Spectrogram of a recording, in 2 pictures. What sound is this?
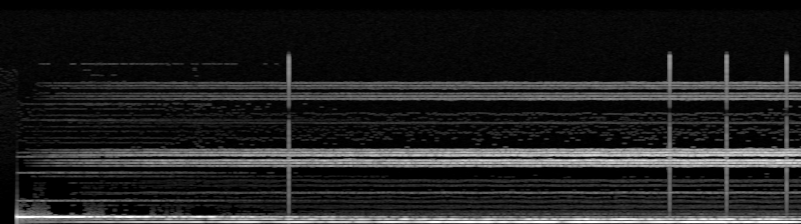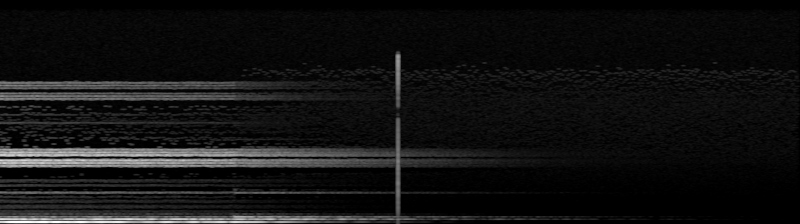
A very soft bell chime that fades out. Sounds very calm, could be used as a smooth notification. Recorded with Ableton Live.
bell, bleep, calm, ding, evolving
